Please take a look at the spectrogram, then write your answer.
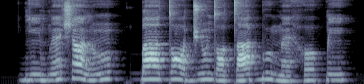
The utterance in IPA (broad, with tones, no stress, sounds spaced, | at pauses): ɡ ĩ˨ b ɛ̃˨˦ ʃ ã˦˨ l ũ˨˦ | ɡ͡b a˦ d ɔ˦˨ d͡ʒ ũ˧ d ɔ˨ t a˨˦ ɡ͡b u˦˨ m ɛ̃˨ h o˧ k͡p ĩ˧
